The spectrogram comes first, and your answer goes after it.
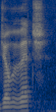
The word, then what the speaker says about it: Jovovich: we got mila joe how do you say it jovovich yeah i was i think i used to always say jojo joe vovich um but yeah this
